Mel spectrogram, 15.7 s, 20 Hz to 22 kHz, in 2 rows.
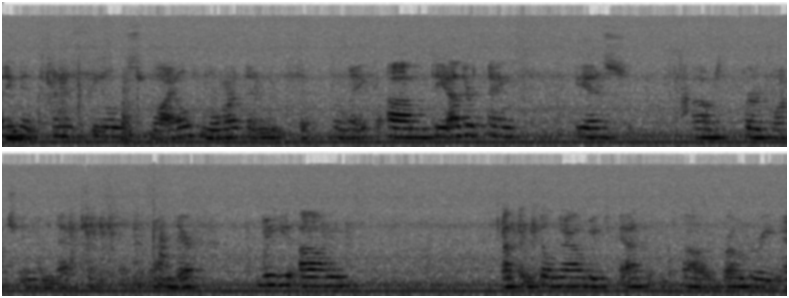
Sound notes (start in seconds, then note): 7.2 faintly speaking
